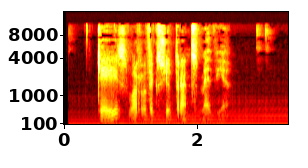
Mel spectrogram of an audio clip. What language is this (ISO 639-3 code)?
cat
